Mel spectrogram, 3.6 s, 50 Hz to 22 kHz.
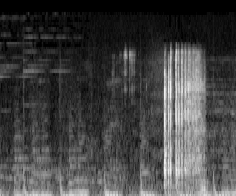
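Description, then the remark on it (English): A d10 and a d8 clatter and rattle across a hard table in a short, bright burst of several quick clicks during a stealth roll, over a low steady background hum. “I hear dice.”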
